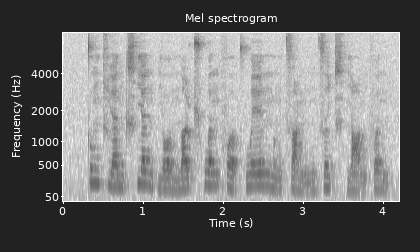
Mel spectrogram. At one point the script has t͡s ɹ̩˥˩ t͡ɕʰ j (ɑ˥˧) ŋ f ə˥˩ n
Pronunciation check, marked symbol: incorrect: ɑ˨˩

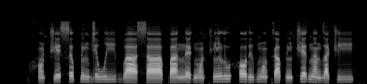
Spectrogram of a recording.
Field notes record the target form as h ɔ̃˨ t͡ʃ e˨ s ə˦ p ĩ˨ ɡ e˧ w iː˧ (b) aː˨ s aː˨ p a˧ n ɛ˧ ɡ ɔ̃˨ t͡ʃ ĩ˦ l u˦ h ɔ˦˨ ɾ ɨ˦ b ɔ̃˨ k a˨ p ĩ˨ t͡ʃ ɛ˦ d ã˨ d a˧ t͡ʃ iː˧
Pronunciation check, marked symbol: correct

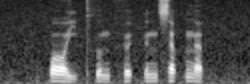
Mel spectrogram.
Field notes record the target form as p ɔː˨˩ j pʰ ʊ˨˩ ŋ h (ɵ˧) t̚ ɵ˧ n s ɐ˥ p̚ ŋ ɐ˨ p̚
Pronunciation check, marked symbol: correct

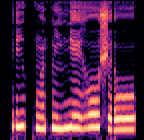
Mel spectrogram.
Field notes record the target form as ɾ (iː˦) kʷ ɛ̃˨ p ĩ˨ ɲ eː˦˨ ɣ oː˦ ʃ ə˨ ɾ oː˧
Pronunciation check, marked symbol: incorrect: iː˧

